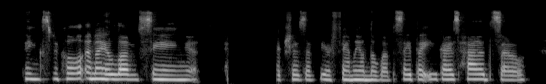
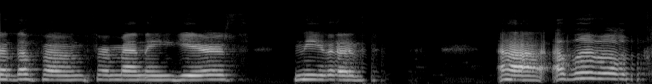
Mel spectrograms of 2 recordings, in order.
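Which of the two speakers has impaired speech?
The second: ALS; slow progressing, about seven years since diagnosis.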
